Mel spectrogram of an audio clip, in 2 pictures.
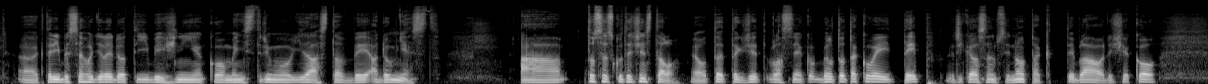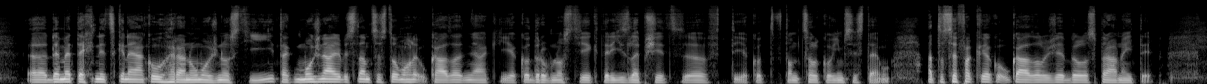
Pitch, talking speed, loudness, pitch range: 110 Hz, 180 wpm, -20 LUFS, 105-120 Hz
